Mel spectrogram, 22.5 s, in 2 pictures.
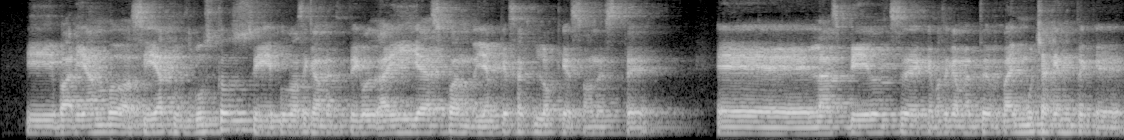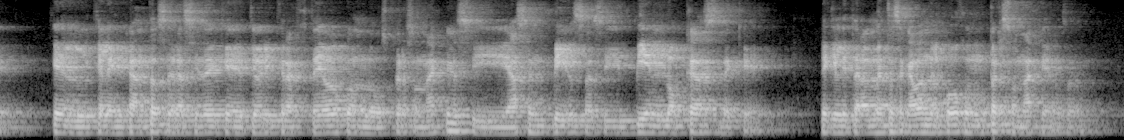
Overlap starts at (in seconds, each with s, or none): none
